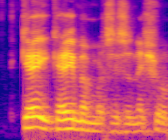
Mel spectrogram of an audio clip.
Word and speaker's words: Gaiman: No, you called him Gay Ga. So, no. Neil Gaiman. Neil Gay man.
